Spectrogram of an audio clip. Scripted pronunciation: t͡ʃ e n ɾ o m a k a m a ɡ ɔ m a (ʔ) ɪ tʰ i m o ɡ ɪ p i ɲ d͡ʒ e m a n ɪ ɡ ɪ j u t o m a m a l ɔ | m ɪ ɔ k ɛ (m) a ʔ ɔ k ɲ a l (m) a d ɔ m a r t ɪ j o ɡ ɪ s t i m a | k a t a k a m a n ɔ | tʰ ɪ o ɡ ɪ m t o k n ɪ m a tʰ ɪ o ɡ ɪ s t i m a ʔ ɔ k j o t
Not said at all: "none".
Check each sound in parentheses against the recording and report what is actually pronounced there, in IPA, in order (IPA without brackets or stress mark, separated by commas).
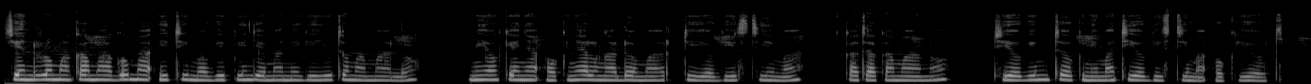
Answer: ʔ, ɲ, ŋ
